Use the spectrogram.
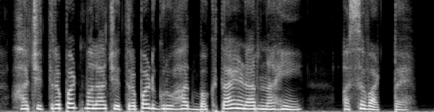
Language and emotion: Marathi, sad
